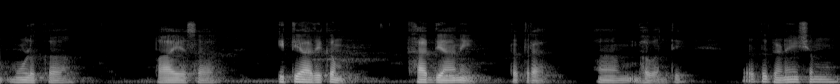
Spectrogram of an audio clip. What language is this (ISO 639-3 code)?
san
